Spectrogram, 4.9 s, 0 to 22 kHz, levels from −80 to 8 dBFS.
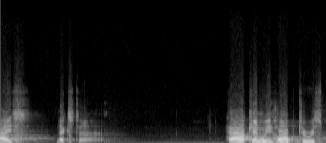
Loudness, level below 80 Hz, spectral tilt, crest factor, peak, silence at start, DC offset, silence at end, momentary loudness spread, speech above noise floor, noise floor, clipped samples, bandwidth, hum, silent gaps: -17 LUFS; -50 dBFS; -6 dB/octave; 16 dB; -4 dBFS; 0 s; under 0.1%; 0 s; 20 LU; 38 dB; -55 dBFS; under 0.1%; 10.5 kHz; none; none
